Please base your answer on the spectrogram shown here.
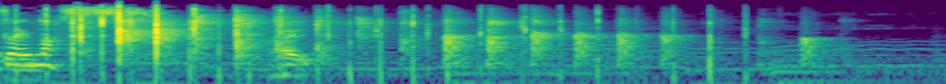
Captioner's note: applause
